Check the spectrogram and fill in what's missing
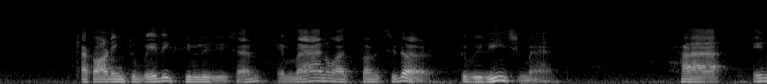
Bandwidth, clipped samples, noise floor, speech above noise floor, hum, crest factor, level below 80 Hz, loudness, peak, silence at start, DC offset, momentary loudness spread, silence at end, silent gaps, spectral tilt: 6 kHz; under 0.1%; -58 dBFS; 27 dB; none; 18 dB; -60 dBFS; -31 LUFS; -14 dBFS; 0.75 s; under 0.1%; 11 LU; 0 s; none; -9.5 dB/octave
